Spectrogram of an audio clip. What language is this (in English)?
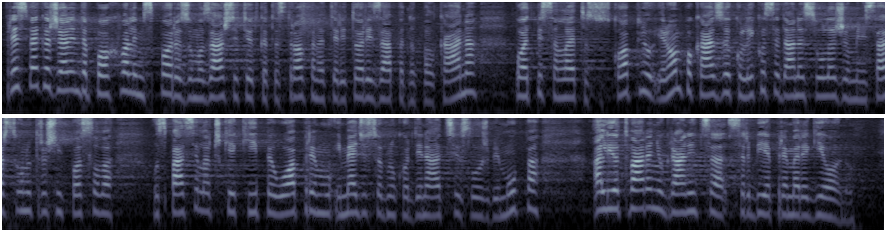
Serbian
